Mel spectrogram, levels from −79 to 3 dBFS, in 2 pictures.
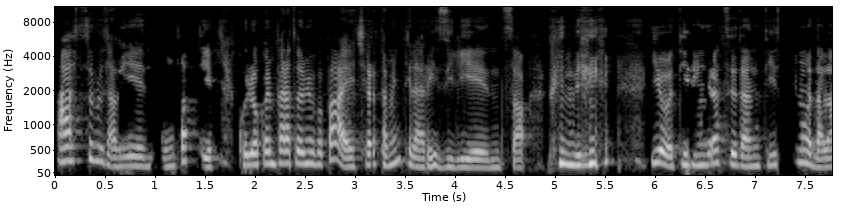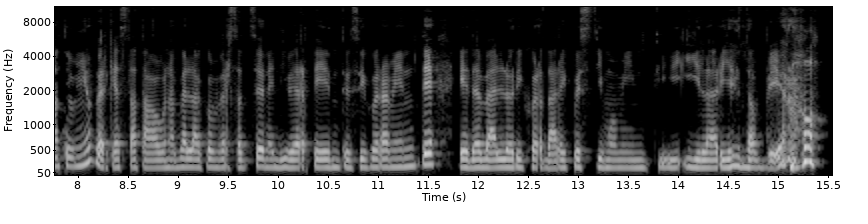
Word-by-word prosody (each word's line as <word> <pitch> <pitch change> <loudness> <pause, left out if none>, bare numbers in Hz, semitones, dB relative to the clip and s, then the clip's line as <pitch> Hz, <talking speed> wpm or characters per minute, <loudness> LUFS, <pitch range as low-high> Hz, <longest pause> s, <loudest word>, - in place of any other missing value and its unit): Assolutamente! 265 - 0
Infatti 180 +1 -1 0.2
quello 210 +1 +3
che 235 - 0
ho - - +5
imparato 240 +1 +3
da 230 - +5
mio 230 - +2
papà 300 +8 +3
è 170 - +2
certamente 215 - -1
la 175 -3 +1
resilienza. 160 -2 -1 0.2
Quindi 215 -4 +5 0.7
io 245 -8 +5
ti 215 +3 0
ringrazio 215 +3 +1
tantissimo, 205 +6 -1
dal 165 -4 +1
lato 175 +2 -1
mio, 200 +9 -1
perché 155 - 0
è - - -1
stata 155 -1 -4
una 155 0 -4
bella 160 -1 -1
conversazione 155 0 -3
divertente 155 0 -2
sicuramente, 165 +6 0 0.2
ed 160 -1 +2
è 155 - +3
bello 155 +1 +2
ricordare 150 -2 -3
questi 160 +1 -4
momenti 150 +1 -6
ilari, 155 +3 +1
davvero. 165 - +3
165 Hz, 145 wpm, -24 LUFS, 155-210 Hz, 0.7 s, ho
